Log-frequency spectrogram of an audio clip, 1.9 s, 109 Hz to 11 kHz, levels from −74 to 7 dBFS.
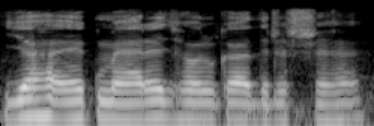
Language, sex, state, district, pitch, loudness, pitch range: Hindi, male, Jharkhand, Garhwa, 130 Hz, -16 LUFS, 130-140 Hz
